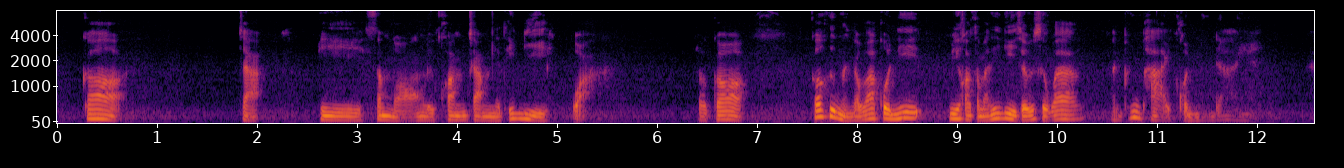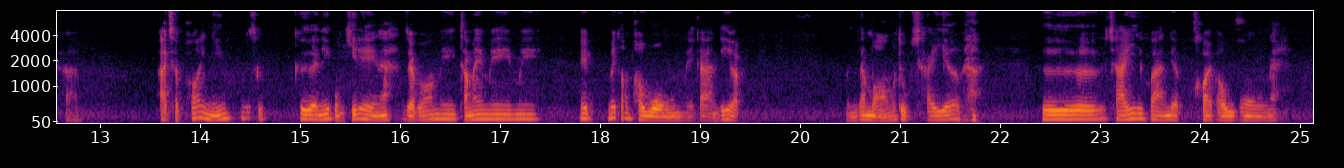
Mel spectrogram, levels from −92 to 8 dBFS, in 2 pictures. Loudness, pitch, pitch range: -29 LUFS, 110 Hz, 100-125 Hz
